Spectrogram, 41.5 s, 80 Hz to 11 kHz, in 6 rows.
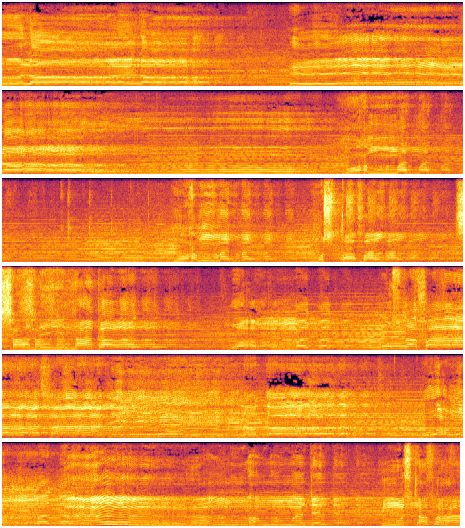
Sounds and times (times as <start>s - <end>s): Music: 0.0s - 41.4s.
